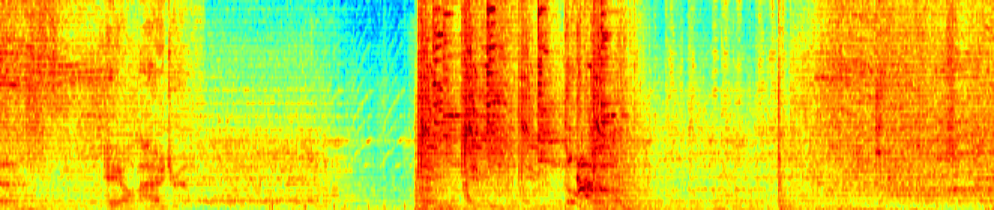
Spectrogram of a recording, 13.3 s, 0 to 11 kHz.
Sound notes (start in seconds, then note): 6.5 blasting; 7.5 wincing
